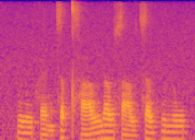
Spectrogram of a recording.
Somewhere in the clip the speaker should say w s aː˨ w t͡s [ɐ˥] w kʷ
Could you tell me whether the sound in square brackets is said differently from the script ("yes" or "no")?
no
